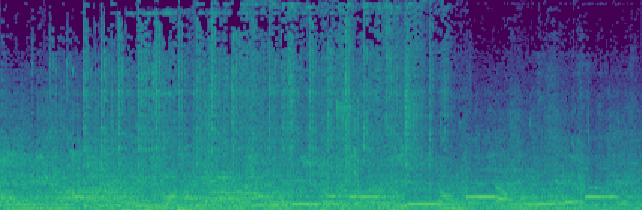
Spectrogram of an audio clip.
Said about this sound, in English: Just getting to this workshop required I run the auditory gauntlet of the Reno, Nevada airport with its slot machines, canned music, and crowds.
